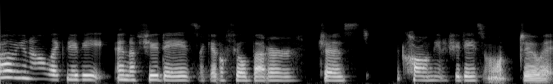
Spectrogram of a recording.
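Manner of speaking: normal talking voice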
